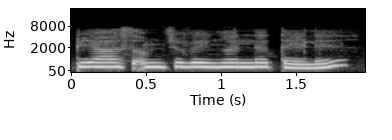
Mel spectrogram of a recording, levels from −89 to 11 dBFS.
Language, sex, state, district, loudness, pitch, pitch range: Wancho, female, Arunachal Pradesh, Longding, -10 LUFS, 240 Hz, 235-245 Hz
